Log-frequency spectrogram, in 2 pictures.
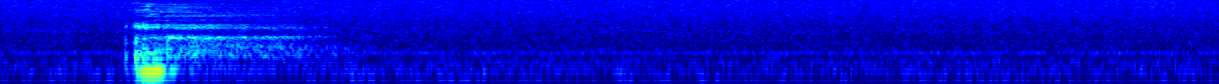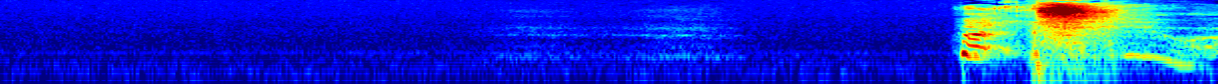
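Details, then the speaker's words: A sneezing fit: a quiet breathy sound, then a sharp, loud explosive sneeze at the end. "I need to sneeze and it keeps going away. Really annoying."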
